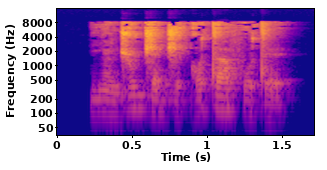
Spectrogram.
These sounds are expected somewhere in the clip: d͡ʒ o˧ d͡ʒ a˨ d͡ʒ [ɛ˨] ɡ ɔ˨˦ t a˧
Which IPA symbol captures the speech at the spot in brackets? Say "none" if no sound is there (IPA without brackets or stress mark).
ɛ˨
